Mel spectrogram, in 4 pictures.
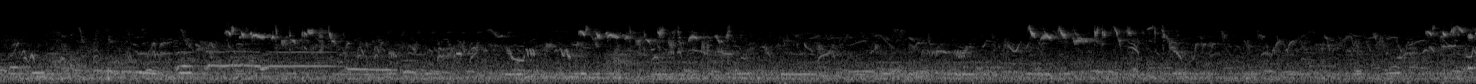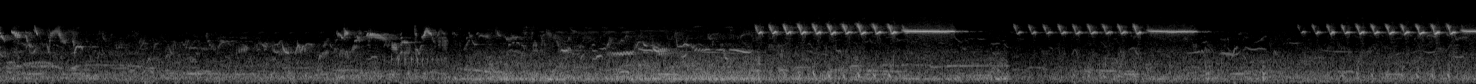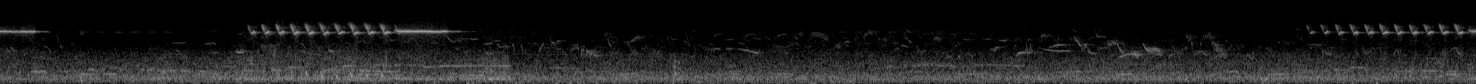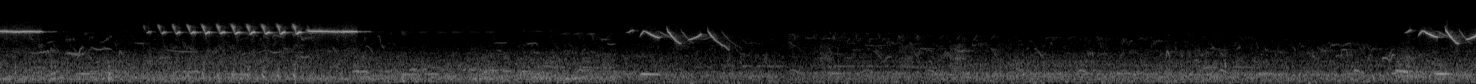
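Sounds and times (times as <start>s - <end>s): faint chirps of other birds: 0.0s - 59.0s
bird singing trilled song: 21.8s - 30.0s, 32.0s - 34.4s, 42.6s - 45.0s, 45.7s - 48.0s.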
